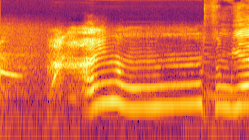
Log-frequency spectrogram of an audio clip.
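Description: A cartoonish descending whistle glide from the scene transition fades out at the start. About half a second in, a character voice rises into a long, drawn-out wail held on one pitch, a sad moan of loneliness.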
